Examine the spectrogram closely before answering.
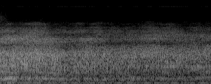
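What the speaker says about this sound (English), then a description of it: "With the Twin Otter crammed full with hundreds of pounds of whale meat and a film crew plus their equipment, Willie Lazarich was concerned about the takeoff" A de Havilland Twin Otter twin-engine bush plane, heavily loaded with whale meat, a film crew and equipment, roars at takeoff in the Canadian North; a steady, loud engine drone with no talk.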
